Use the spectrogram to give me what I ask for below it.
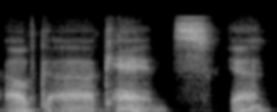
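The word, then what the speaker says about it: Cairns: of C of uh cans yeah y yeah and that's can's Australia it's spelled c a i r NS but we said down here cans have to specify that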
